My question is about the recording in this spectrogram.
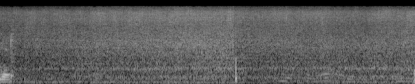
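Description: Mutton pieces sizzling steadily as they fry in ghee in a pot over a wood fire, with a single sharp click a little past halfway.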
